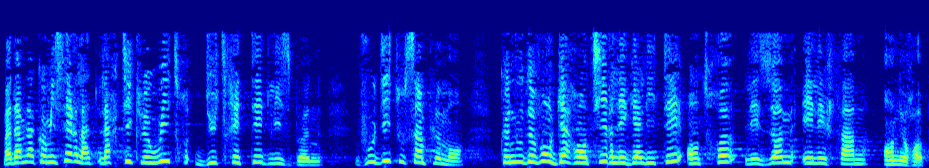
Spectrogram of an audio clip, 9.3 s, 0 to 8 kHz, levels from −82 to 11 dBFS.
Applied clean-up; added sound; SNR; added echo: none; none; none; none.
